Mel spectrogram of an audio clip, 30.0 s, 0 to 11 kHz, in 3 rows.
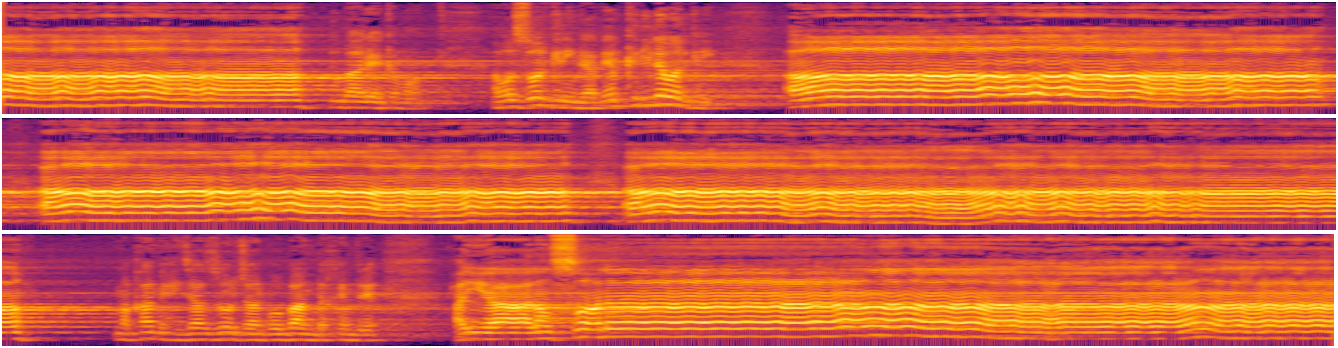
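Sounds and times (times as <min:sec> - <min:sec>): man chanting: 0:00.0 - 0:30.0
man breathing: 0:03.2 - 0:03.7, 0:05.4 - 0:05.9, 0:10.0 - 0:10.3, 0:14.3 - 0:14.7, 0:22.8 - 0:23.4.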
